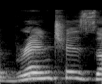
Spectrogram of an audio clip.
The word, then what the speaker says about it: branches: I felt the branches of it looking at me. Branches, você pode pronunciar o E aí, ok? Para fazer esse plural.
